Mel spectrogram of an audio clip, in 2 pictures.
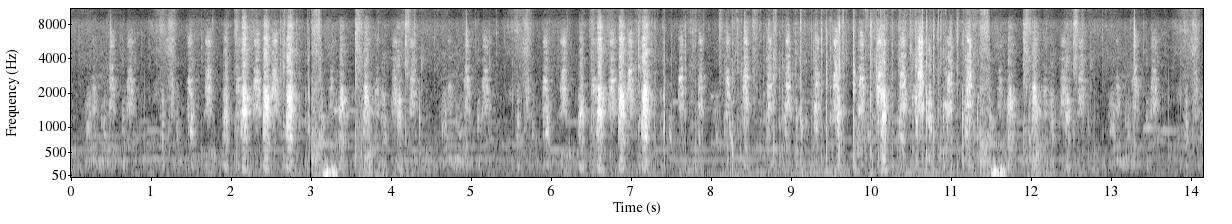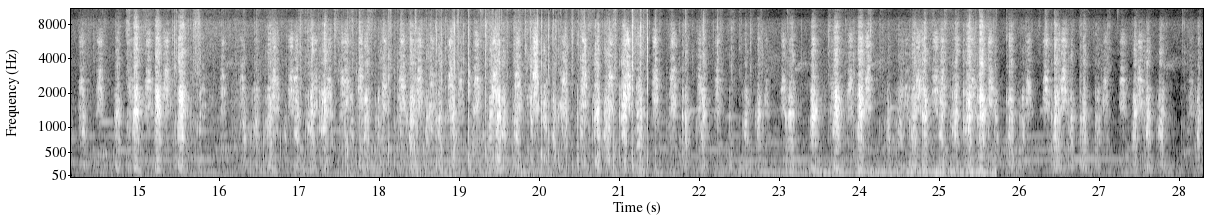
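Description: Ducks quacking in a group, runs of quick, repeated quacks that come and go in clusters. Two brief low thumps are heard, a few seconds in and near the middle.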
